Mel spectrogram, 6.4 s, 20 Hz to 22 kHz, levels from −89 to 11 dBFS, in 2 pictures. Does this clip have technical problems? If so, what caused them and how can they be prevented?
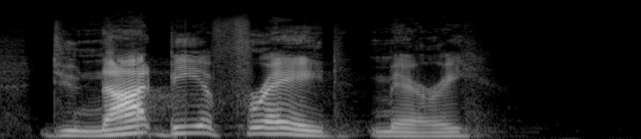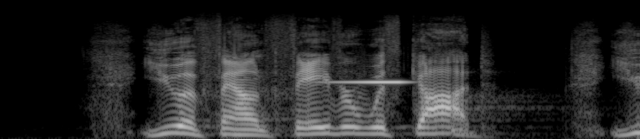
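Yes. From 0.94 to 1.20 s the speech and background noise drop together by about 5 dB, a sudden gain jump likely from a gain change applied without a ramp. Smoothing gain changes over a few milliseconds prevents it.

From 4.79 to 5.32 s a 2 kHz tone swells over about a third of a second into a loudspeaker feedback squeal, ending around 5 dB above the speech, as the microphone re-amplifies its own loudspeaker. Lowering monitor gain, moving the microphone away from the speaker, or notching 2 kHz prevents it.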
